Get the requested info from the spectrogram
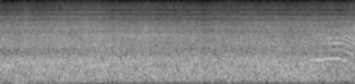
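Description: Storm surf breaking over a rocky shoreline: a steady, loud rush of waves and spray.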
